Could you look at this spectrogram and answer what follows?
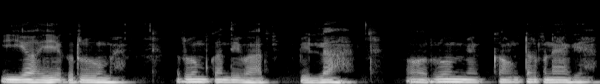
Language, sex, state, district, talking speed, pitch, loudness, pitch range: Hindi, male, Jharkhand, Palamu, 160 wpm, 105 Hz, -15 LUFS, 100-110 Hz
